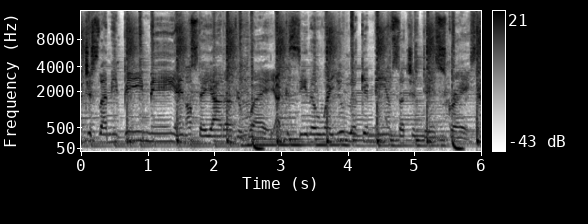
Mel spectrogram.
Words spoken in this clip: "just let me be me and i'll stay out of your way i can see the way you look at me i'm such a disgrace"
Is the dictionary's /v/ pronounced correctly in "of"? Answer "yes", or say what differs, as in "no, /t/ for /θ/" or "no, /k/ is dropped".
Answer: yes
